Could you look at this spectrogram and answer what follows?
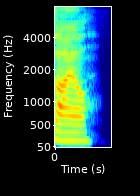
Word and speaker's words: aisle: The pasta is in aisle three. Example two. Please walk down this aisle. Example three. Which aisle has the pet food?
